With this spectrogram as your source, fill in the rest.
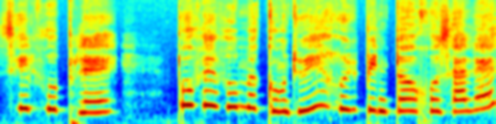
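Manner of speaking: tiny, very small voice like a bird. Showing how to ask a taxi driver for a ride: tiny bird-like voice. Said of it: "une toute petite voix, comme un oiseau".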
